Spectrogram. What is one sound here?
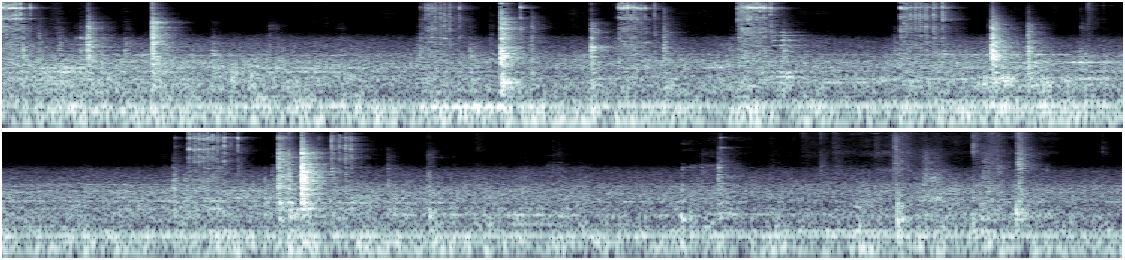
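A metal tool clicks and scrapes against a bicycle frame.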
